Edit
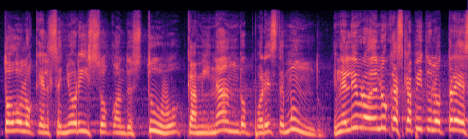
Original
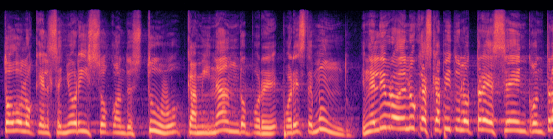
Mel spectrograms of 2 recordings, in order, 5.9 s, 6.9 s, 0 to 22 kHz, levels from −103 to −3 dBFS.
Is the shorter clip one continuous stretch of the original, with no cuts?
no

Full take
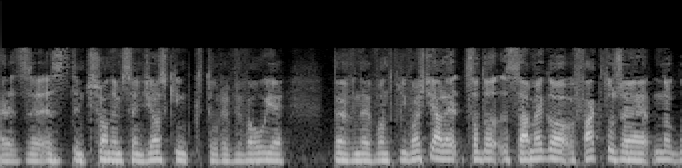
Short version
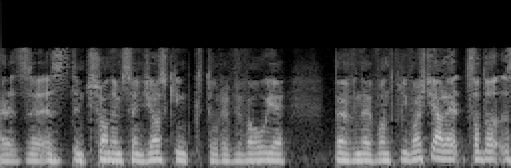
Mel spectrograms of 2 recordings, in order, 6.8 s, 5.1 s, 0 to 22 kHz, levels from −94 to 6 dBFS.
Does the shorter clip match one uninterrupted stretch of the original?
yes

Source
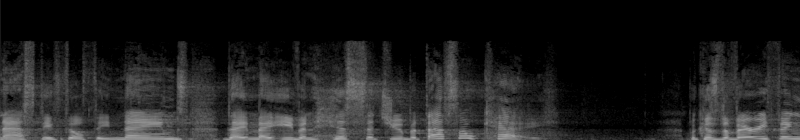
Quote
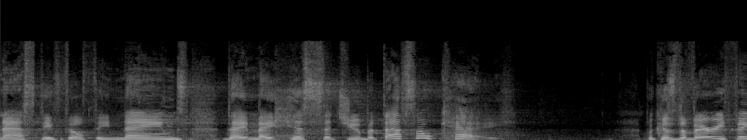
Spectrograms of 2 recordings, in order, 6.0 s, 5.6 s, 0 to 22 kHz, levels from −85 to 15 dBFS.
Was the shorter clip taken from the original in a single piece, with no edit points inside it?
no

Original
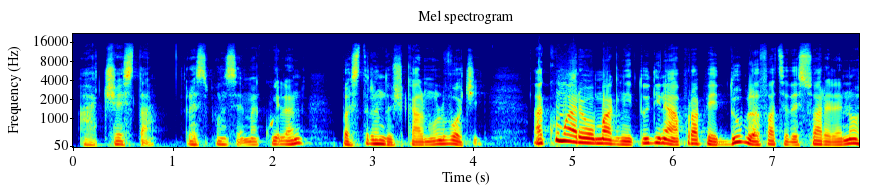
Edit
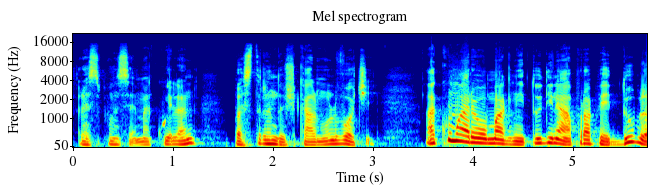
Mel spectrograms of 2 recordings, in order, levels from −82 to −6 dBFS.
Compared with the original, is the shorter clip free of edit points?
yes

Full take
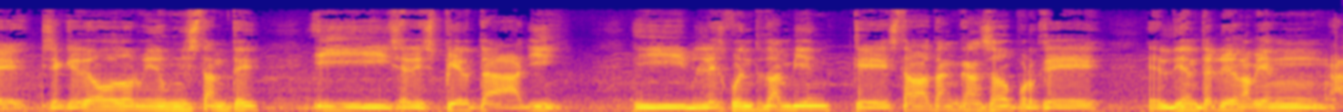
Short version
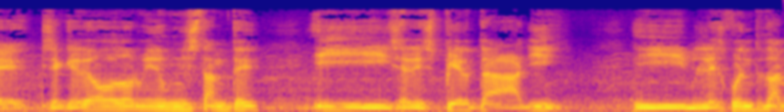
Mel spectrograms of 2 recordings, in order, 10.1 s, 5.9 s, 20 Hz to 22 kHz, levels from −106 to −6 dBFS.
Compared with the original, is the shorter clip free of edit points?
yes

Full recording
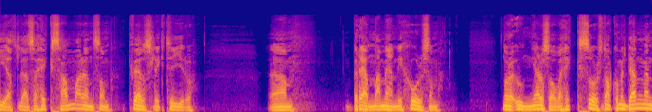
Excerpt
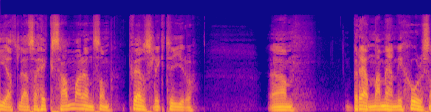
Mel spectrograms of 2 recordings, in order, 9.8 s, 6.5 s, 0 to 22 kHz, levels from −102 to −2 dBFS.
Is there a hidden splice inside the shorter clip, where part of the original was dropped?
no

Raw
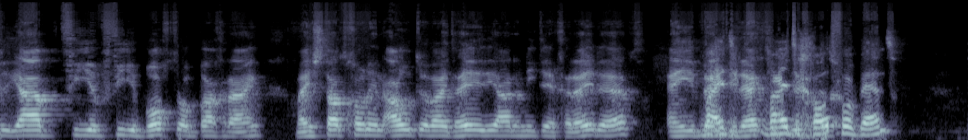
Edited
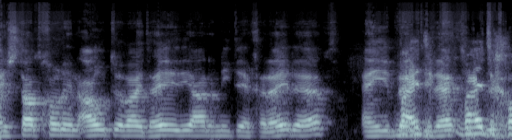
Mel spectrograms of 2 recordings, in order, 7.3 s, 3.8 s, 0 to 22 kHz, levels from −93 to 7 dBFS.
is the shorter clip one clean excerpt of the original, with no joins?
yes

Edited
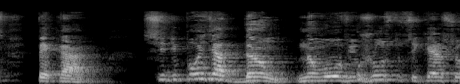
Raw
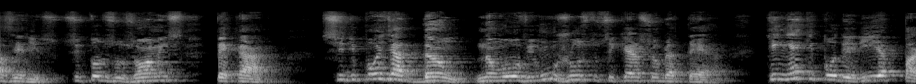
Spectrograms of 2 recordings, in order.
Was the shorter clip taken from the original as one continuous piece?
no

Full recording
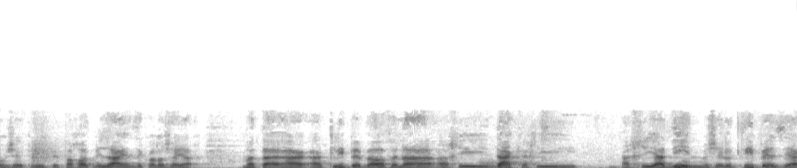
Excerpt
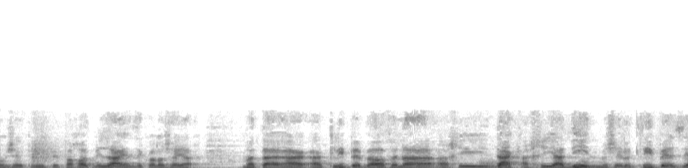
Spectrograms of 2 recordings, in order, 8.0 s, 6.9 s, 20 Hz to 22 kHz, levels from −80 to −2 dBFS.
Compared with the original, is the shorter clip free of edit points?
no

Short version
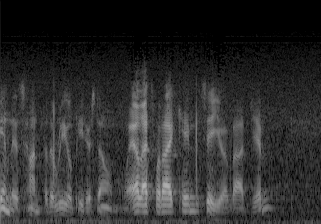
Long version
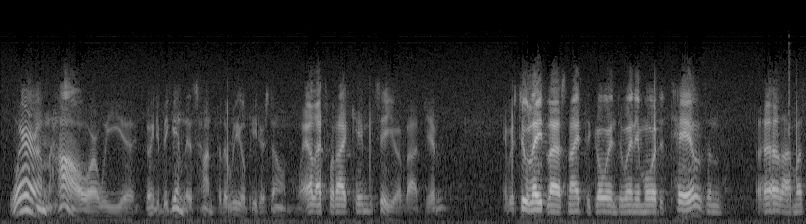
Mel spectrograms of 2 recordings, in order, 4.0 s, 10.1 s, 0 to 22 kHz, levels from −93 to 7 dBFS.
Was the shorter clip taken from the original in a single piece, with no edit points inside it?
yes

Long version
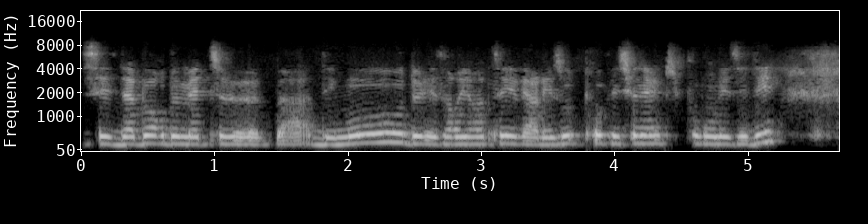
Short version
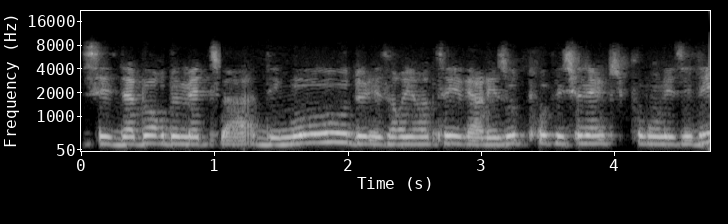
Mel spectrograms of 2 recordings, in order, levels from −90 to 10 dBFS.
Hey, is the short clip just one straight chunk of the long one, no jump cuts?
no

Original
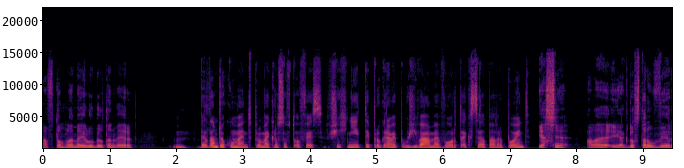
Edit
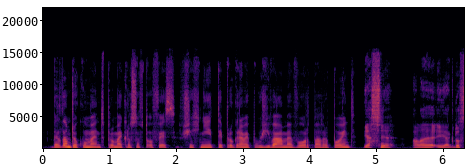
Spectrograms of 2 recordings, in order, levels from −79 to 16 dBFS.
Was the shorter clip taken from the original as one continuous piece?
no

